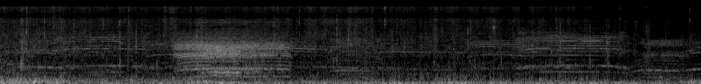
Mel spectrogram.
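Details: Flock of sheep waiting on a farm in the morning to go out to pasture; two drawn-out, trembling bleats, one midway and one near the end, over a busy background hum.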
